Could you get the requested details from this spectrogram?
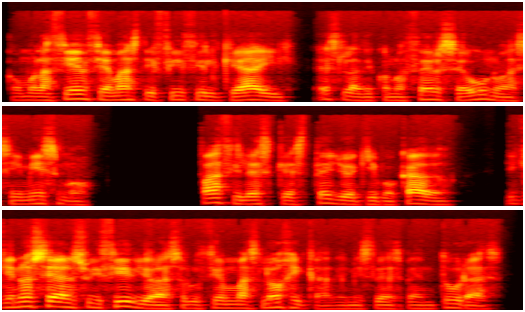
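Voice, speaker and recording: Man doing a husky, low-voiced anxious young man in an audiobook, pleading and agitated; dull lo-fi recording. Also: moderate pace, a little mellow, lightly acted. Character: anxious young man defying his author.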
